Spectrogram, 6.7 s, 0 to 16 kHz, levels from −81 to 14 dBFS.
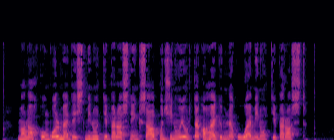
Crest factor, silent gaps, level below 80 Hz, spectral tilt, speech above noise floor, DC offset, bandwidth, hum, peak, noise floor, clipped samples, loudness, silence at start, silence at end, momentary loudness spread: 18 dB; none; -68 dBFS; -3.5 dB/octave; 37 dB; under 0.1%; 11.5 kHz; none; -8 dBFS; -60 dBFS; under 0.1%; -24 LUFS; 0.05 s; 0.6 s; 8 LU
